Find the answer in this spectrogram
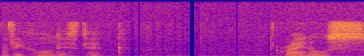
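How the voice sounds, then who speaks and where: In a room with audible echo, a man speaks quietly at a fairly low pitch, somewhat breathy and with fairly even intonation. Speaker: card game streamer. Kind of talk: live gameplay commentary.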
